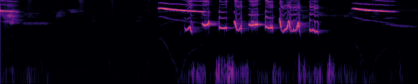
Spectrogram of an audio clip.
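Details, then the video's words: Song of an orange-headed thrush offered as a lure to stimulate singing: after near silence, a fast rattling series of looping, upswept notes runs for several seconds, ending in a long falling whistle. "DENGAN PANCINGAN ANIS MERAH AMPUH INI, ATASI SUSAH BUNYI ANIS MERAH"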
